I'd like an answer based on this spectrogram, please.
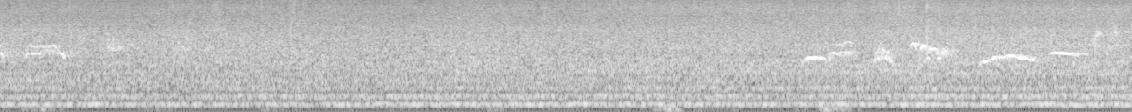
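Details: Many honey bees buzz at an apiary hive in a thick, constant low hum, joined by a few quick, thin bird twitters at the start and again near the end.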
